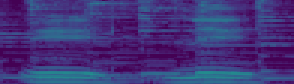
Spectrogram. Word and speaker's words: elefante: Elefante. ¿No? Tenemos 3 sílabas átonas y tenemos una sílaba tónica que viene a ser fan. Por lo tanto, el acento está en la sílaba fan. Por lo tanto, la sílaba tónica es fan.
